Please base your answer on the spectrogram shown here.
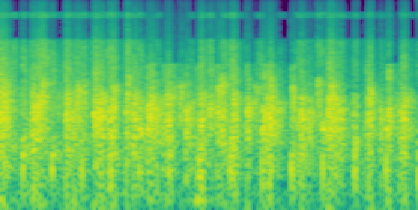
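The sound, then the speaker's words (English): A round of applause at a legislative committee meeting: many hands clapping in a dense, continuous patter that stays loud and steady from start to finish. “If maybe we should all give them a round of applause for all the”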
